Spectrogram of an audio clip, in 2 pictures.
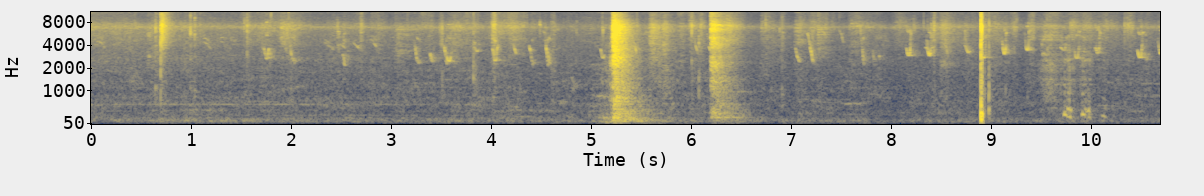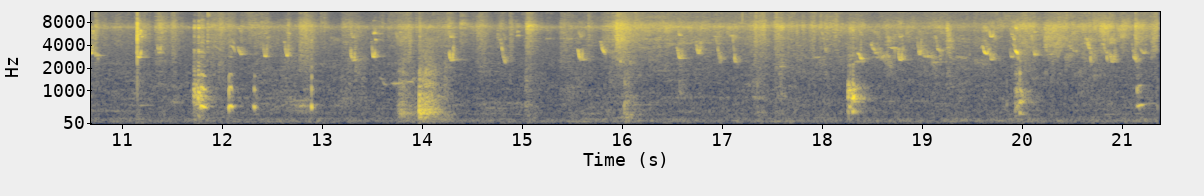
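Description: Aseel rooster clucking in short, scattered calls while it feeds. There are faint high chirps throughout, and a single sharp click about nine seconds in.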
